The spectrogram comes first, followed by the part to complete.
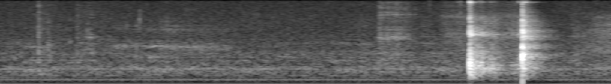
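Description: Two sharp metallic clinks about half a second apart, a little past three seconds in, as the soldering iron and small screwdriver are set down.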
